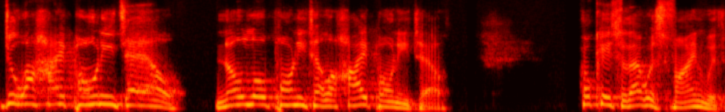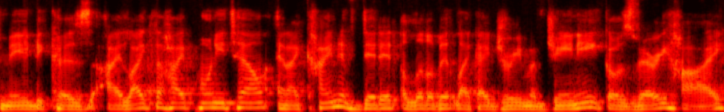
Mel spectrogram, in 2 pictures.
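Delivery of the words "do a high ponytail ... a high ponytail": put-on very high, squealing, screaming child voice. Retelling how she started screaming for a hairstyle: imitating a child screaming. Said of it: "started screaming".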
